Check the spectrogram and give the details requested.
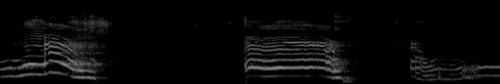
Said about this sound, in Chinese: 反正就是这个声音，然后这个声音其实就是原本它是柴犬的声音。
